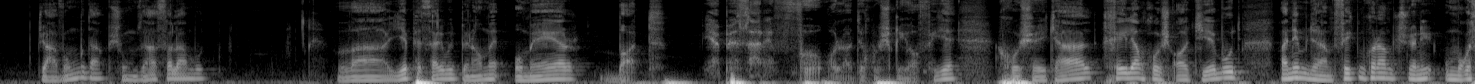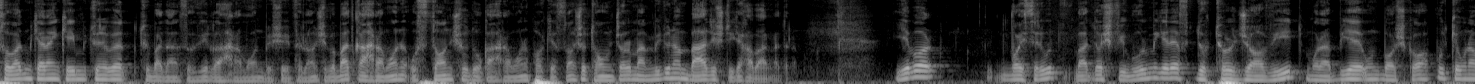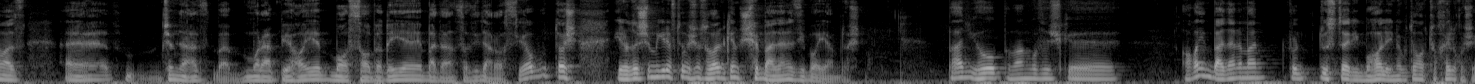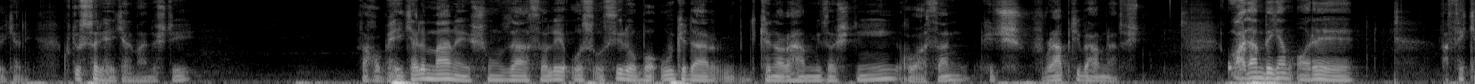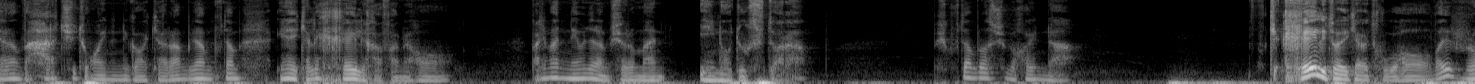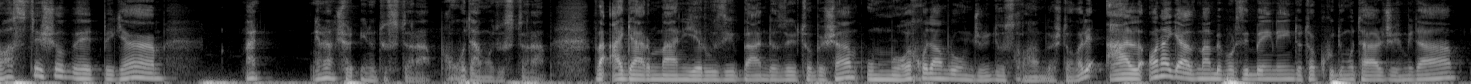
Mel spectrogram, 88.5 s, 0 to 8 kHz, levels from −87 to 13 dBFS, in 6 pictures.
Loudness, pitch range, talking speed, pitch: -29 LUFS, 90-125 Hz, 155 wpm, 105 Hz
